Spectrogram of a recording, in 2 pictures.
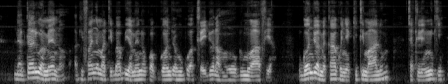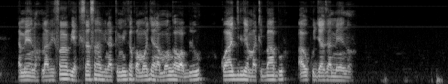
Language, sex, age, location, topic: Swahili, male, 25-35, Kisii, health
